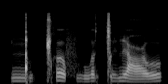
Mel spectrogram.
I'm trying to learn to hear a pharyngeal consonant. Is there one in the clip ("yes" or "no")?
yes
